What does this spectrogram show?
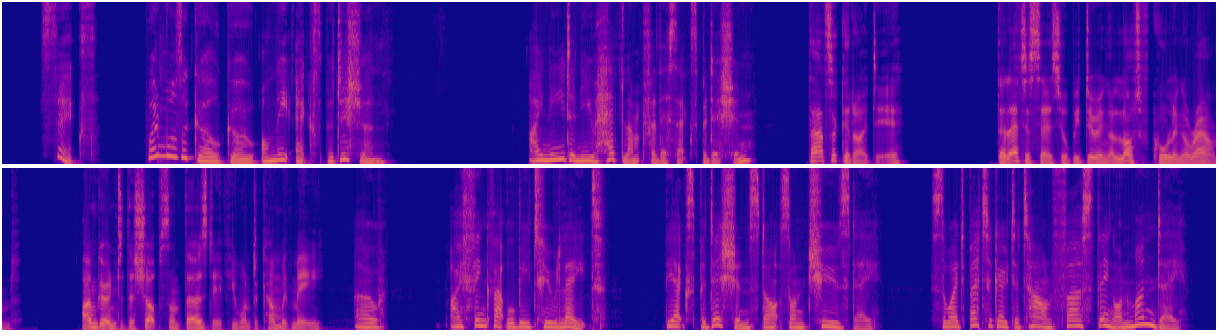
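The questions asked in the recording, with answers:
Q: When will the girl go on the expedition?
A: On Tuesday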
